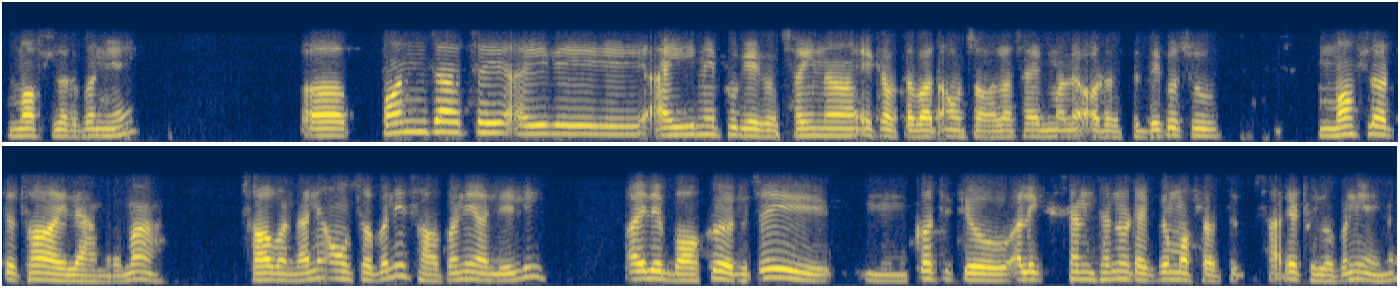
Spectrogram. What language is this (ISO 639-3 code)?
nep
